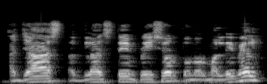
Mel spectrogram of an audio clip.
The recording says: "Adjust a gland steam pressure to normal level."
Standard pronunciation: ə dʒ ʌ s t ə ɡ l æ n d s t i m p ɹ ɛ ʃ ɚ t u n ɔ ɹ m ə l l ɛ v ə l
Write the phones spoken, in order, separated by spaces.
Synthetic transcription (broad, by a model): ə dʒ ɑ s t ə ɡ l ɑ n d s t i m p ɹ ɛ s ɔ t u n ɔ ɹ m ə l l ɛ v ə l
